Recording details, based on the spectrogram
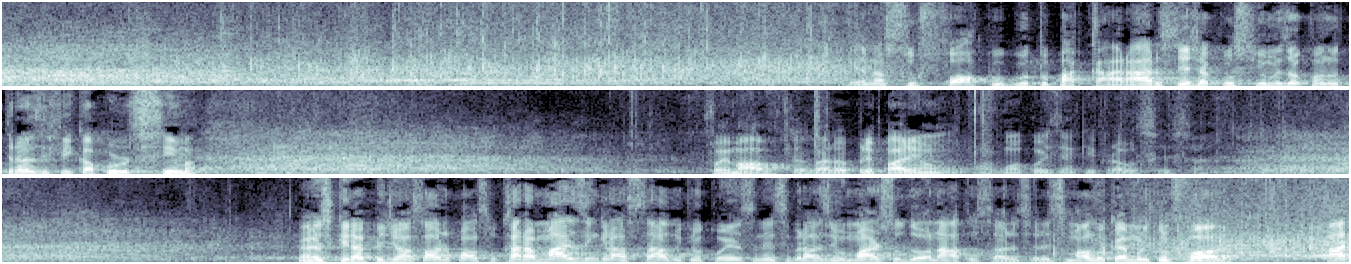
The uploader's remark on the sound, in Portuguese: Show gravado no Teatro Gazeta.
